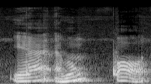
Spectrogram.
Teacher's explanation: আমাদের জিহ্বা সর্বনিম্ন অবস্থানে না থেকে কিছুটা উপরের দিকে উঠে থাকে, অর্থাৎ আমাদের মুখগহ্বরের কিছুটা অংশ ভরাট করে রাখে আর বাকি বেশিরভাগ অংশ উন্মুক্ত থাকে। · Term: অর্ধ বিবৃত স্বরধ্বনি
